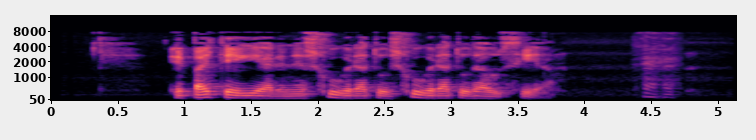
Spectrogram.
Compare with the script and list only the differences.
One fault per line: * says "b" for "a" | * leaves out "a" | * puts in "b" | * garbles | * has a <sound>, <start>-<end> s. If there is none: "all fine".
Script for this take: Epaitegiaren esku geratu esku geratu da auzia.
* has a laugh, 4.4-4.7 s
